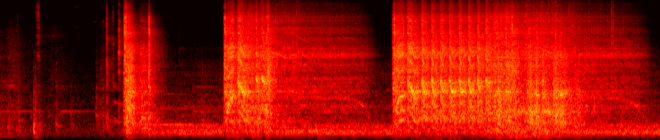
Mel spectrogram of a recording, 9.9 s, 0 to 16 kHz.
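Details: 2002 Subaru Outback: two long cranking bursts with a fast, even churn, but the engine never catches. It earlier sounded like it wanted to start, so ignition is likely okay. A fuel pump or fuel delivery problem is suspected, and starting spray is being tried in the air intake.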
